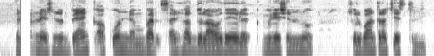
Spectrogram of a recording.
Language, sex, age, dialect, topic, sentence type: Telugu, male, 18-24, Central/Coastal, banking, statement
